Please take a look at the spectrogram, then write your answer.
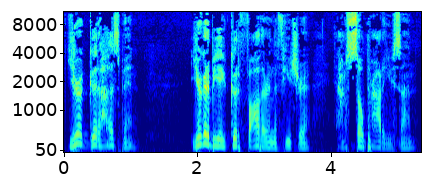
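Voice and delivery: low, soft, sinking almost to a hush; gentle imagined dad voice; tender fatherly affirmation. Retold or imitated. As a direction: reassure a son quietly and sincerely.

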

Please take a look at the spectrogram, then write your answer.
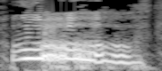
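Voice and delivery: big, loud blown-out "ooh"; exaggerated sigh. Asked about being ready to minister, exaggerated sigh. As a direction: huff out an overwhelmed sigh, hammed up. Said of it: "by their sighs".

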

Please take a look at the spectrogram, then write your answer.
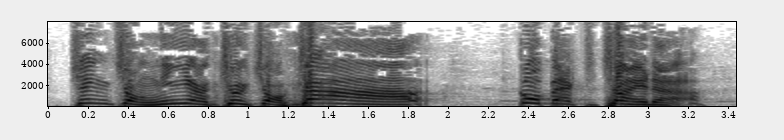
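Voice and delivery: high, loud mock-Chinese jeering; mocking taunt. Preacher imitating those who made fun of him, loud taunt. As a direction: jeer it loudly in exaggerated singsong tones. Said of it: "used to make fun of me".

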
